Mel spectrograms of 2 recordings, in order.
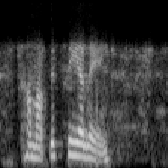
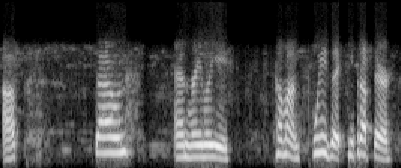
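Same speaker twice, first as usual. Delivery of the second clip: aerobics instructor; 5 dB louder than usual. Acted. Loud cueing through glute bridges.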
